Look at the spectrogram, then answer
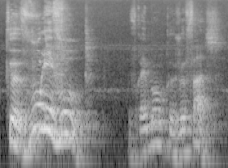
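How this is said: The emphasis falls on the word vraiment. The focus is on what is truly wanted. "sur vraiment"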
